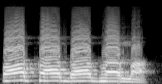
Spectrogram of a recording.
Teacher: आप बोलने पर आपका ओठ जो है, दोनों ओठ सट जाता है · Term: ओष्ठ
